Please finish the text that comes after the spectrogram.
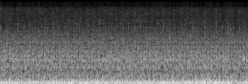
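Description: A Taylorcraft BC12-65 light airplane's engine idles at about 1,000 RPM, a steady, close, low rumbling drone that holds unbroken throughout with no talking.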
